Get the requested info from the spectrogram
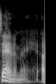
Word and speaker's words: Aminé: No, it's Aminé. Okay, is that the is that Caroline fella? – Yeah, Caroline. – That's Aminé. – No, it's it might be pronounced differently than anime, but it's spelled Aminé. – Never heard it. – It's spelled A-M-I-N-E with a little thing over the E.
